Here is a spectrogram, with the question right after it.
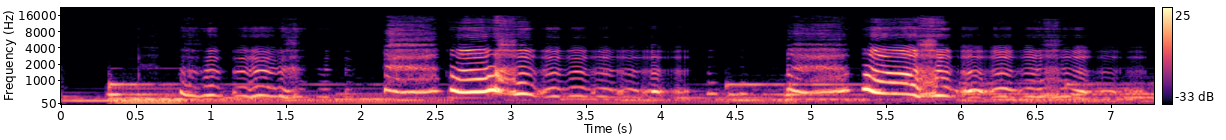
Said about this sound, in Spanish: Uy, ese llanto estaba muy triste.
